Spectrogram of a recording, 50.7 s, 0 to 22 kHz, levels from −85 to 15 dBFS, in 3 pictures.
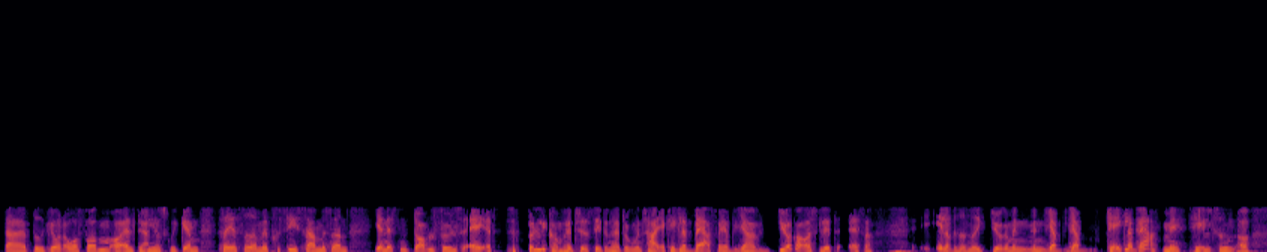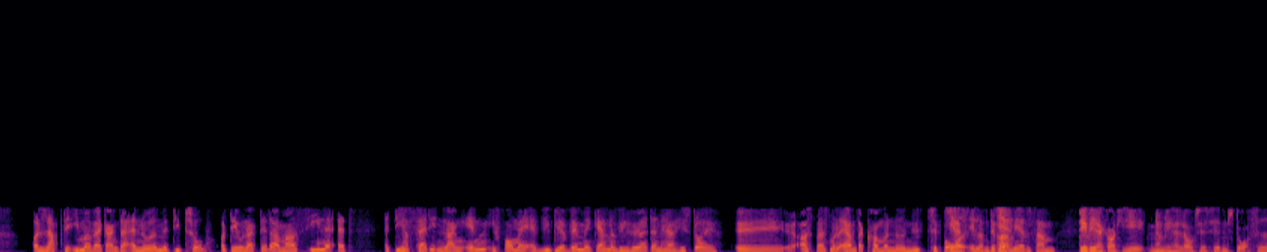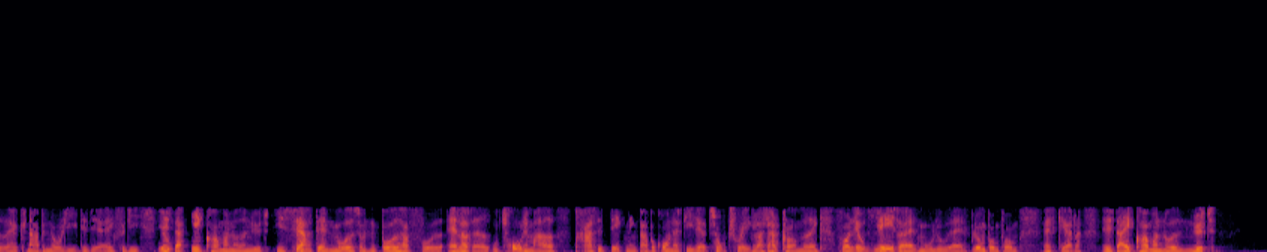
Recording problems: garbled, watery; badly; nothing above 4 kHz

